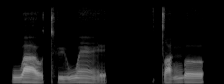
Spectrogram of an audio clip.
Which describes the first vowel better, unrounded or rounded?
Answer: unrounded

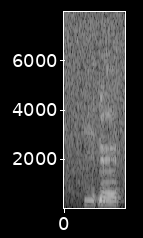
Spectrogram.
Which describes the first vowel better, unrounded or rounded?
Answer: unrounded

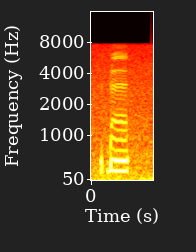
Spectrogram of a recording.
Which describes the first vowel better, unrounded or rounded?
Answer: unrounded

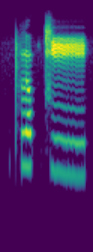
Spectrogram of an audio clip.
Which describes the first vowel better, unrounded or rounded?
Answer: rounded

